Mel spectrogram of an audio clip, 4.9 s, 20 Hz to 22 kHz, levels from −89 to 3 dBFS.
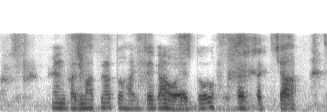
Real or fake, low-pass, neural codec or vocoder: fake; 7.2 kHz; codec, 16 kHz, 1.1 kbps, Voila-Tokenizer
